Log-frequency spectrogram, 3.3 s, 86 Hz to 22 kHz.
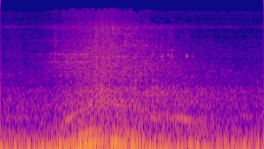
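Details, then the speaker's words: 1998 Jeep Grand Cherokee Limited 5.9L V8, 119,000 miles, abandoned five years, first drive: low uneven rumble swelling when revved, lumpy and shaking; possibly running on six or seven cylinders; coolant suspected low. "it's shaking yeah it's not running the best i hear a bunch of coolant when i rev it up might be a little low"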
